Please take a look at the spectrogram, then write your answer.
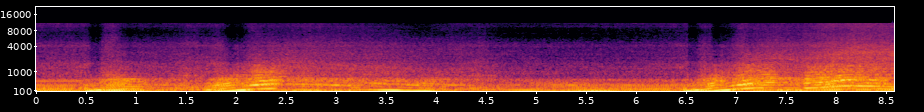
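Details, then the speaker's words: Infiniti Q50 after installing an AMS fuel pump, first start: slightly rough on startup, then clean revs rising and falling smoothly back to even idle; nothing abnormal heard. "oh i heard it a little rough in stardom but it's just probably those empty i feel them but far so good don't hear or see anything"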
